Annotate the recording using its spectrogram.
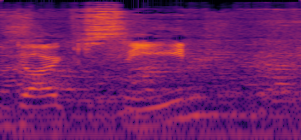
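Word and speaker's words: Darkseid: that annoying kid in second grade, but it's pronounced Dark Seed.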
